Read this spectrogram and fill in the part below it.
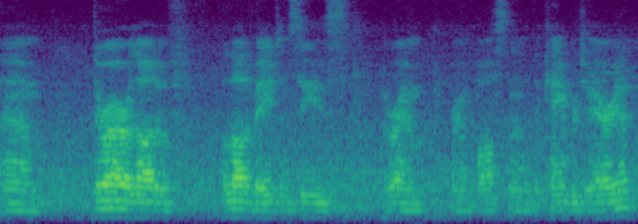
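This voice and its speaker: An easygoing young Irish man chats through an interview, pausing on fillers and repeating himself. His voice sits a little low and sounds distant from the mic in a roomy space, with steady noise behind him. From Ireland. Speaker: guest, web agency co-founder. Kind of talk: casual interview talk.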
